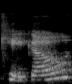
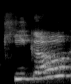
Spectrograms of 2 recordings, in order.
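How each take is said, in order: First: The first syllable sounds like 'kay'. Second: The first syllable sounds like 'key'. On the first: This is the traditional pronunciation. "is traditionally pronounced Keiko" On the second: This is the family's own pronunciation. "my family has always pronounced it as Kiko"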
